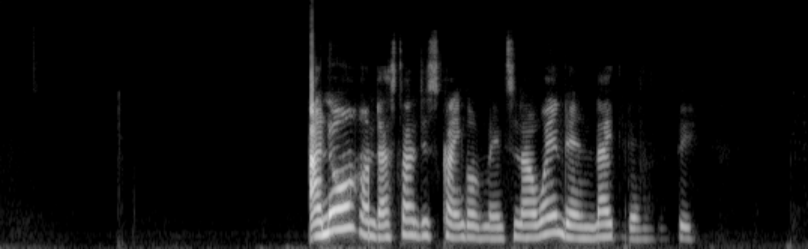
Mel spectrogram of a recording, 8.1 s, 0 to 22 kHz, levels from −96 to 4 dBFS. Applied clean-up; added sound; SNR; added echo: neural mask model DeepFilterNet 3.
